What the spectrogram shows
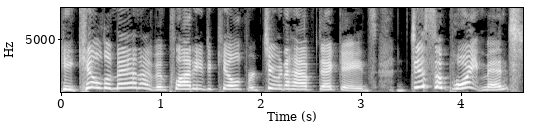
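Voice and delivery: crazed villain yelling. Retelling a character yelling at Coulson on the football field: imitating Cal yelling. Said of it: "he's just yelling at Coulson".

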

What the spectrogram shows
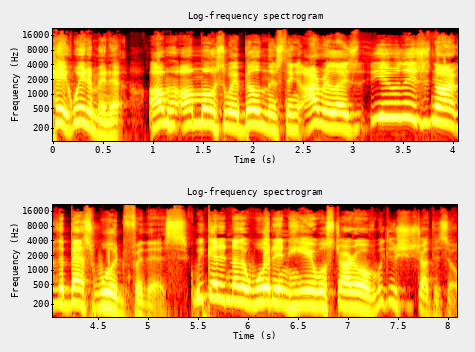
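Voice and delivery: loud, shrill, blaring, badly done Jersey accent. Doing a bit about building something, in a bad Jersey Long Island accent. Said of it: "kind of a bad Jersey-ish Long Island accent".

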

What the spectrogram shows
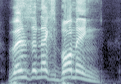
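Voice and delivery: very high, very loud, jeering shouted yell. Retelling a heckler calling out at the end of a set: imitating a heckler shouting. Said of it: "he just shouts out".

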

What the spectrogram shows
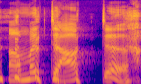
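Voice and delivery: best-effort put-on New York accent. A guest answers the host's question, doing a New York City accent. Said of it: "Doing my best New York City accent".

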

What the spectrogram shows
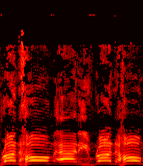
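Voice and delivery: acted top-of-the-lungs shout, drawn out, pitched high. The speaker recalls yelling to Addie rounding third base at kickball, retelling a scream. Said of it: "I scream at the top of my lungs".

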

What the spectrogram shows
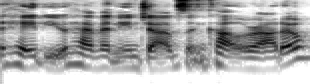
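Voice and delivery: put-on playful, joking tone. Retelling asking the company shipping their prize gear about jobs, retelling a joking question. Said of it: "I just jokingly said".

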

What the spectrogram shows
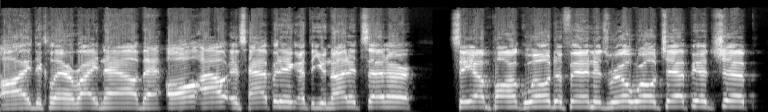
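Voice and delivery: pompous small-town mayor announcer voice. Admitting his version sounds like someone else, a wrestling podcaster does a Tony Khan impression. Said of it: "my Tony Khan sounds like Mayor Quimby".

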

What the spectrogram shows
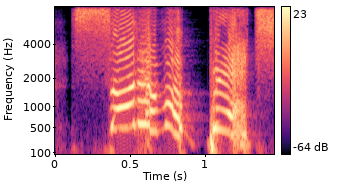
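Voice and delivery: drawn-out, shrill, very loud full-lung bellow. Retelling how he yelled in the empty woods, retelling a full-lung yell. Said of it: "I still yelled".

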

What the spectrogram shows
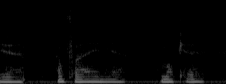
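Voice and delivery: hushed, very quiet, small, barely-there voice. Showing how the speaker talks after getting really quiet: imitating own quiet talking voice. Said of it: "I'll start talking like this".

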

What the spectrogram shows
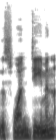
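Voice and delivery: usual speaking voice

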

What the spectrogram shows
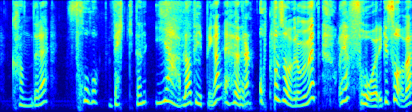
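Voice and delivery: furious, fed-up, angry scolding. Recalling going over to complain to the shop, retelling own angry scolding. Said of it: "Da gikk jeg bort og kjefta og var bare sånn".

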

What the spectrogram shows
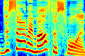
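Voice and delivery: high, loud, urgent squeal. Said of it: "I didn't say it like that".

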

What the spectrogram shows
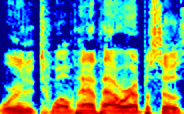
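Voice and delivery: ordinary delivery

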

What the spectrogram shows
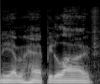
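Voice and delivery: ordinary delivery

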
